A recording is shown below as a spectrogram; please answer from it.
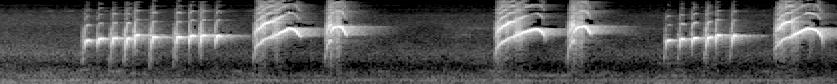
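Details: Sooty-headed bulbul lure song for training caged birds: quick runs of short chirped notes, then rising and falling whistled slurs in bursts with pauses between, over a quiet low hum.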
